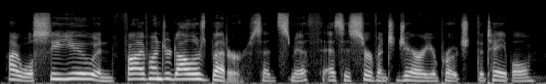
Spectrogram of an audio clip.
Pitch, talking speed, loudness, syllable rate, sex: 200 Hz, 200 wpm, -17 LUFS, 5.1 syllables/s, female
